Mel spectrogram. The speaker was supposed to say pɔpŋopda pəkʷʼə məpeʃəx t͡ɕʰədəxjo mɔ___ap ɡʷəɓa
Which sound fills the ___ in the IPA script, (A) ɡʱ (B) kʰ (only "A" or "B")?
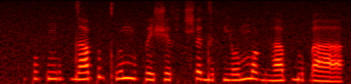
A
